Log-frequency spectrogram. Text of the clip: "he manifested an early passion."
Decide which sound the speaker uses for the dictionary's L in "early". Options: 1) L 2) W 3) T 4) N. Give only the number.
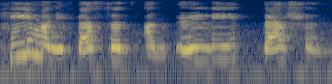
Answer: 1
